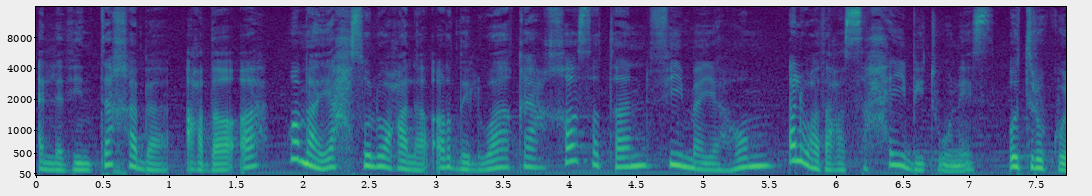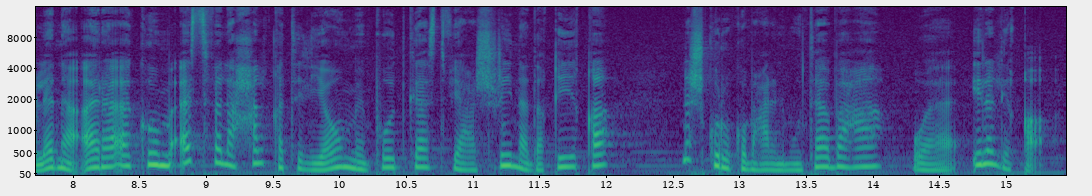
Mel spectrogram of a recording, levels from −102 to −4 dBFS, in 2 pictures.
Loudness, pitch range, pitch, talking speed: -39 LUFS, 145-230 Hz, 195 Hz, 115 wpm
